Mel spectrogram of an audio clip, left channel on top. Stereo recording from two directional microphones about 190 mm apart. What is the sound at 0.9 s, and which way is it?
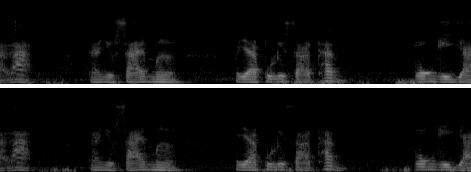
A man's voice, 5° right (ahead or behind).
